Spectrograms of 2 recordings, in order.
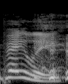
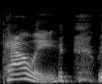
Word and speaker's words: Pally: And also, we love Adam Paley. – but no, we love him. – Pally.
